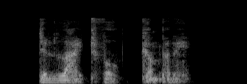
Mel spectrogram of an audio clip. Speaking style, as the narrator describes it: muttered Heathcliff

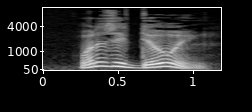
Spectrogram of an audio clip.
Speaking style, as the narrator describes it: said in an anxious tone

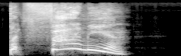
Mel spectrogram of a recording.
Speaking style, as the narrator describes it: cried Pippin

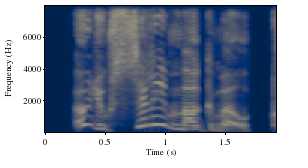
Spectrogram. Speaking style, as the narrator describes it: cried Toad

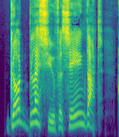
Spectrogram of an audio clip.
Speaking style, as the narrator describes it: cried Miss Harrison

